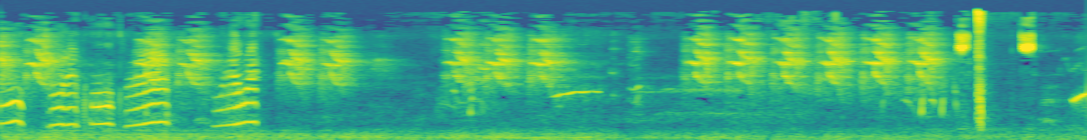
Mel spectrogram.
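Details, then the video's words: Indian ringneck parakeet in constant chatter: rapid bursts of harmonic, wavering syllables early on, giving way to softer raspy babble, a short clear whistle, and a couple of sharp clicks near the end. "My Non Stop Talking Ringneck Parrot"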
